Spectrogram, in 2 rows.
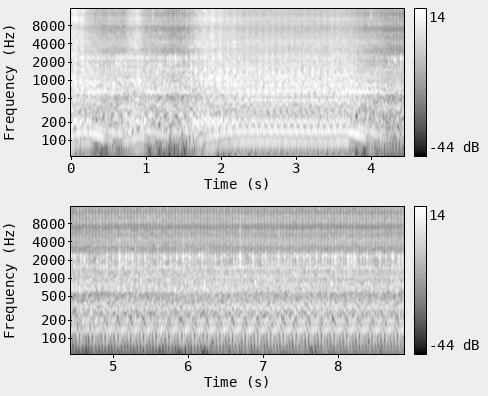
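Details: Toyota Kijang 2L diesel, freshly overhauled for low compression and abnormal noise, break-in run: held at raised RPM, then drops to a steady, even idle clatter with no misses; healthy, though a water leak remains to be checked.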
